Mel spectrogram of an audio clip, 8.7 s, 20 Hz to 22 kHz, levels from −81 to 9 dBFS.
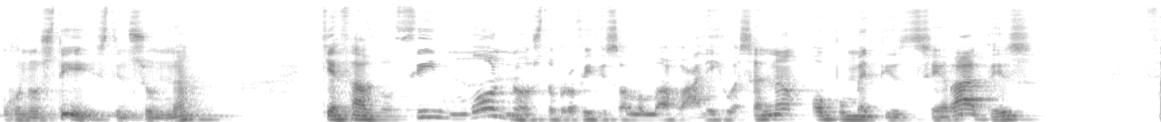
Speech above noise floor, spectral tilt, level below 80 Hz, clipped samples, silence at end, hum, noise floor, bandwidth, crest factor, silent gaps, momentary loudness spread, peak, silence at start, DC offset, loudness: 49 dB; -5 dB/octave; -82 dBFS; under 0.1%; 0.05 s; none; -87 dBFS; 17.5 kHz; 22 dB; none; 10 LU; -18 dBFS; 0.05 s; under 0.1%; -38 LUFS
